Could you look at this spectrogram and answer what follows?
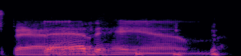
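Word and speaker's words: Badham: right i think it's bad ham okay would that be great if that was your name and that was your thing to always correct people bad hands it's actually bad ham pronounced like batman but bad hand i'm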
